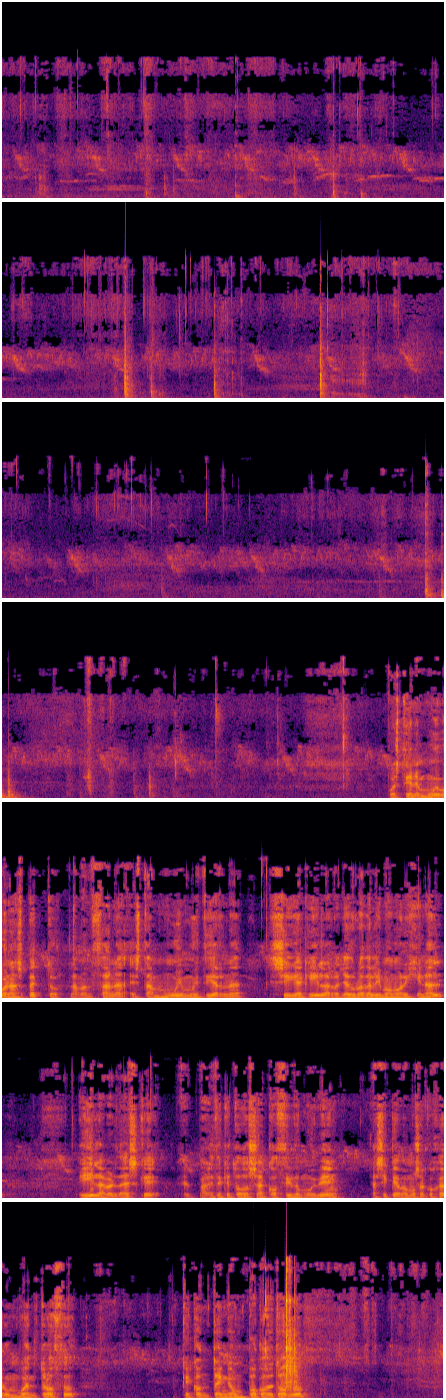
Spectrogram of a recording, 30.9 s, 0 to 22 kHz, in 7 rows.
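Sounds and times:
small birds chirping: 0:00.0 - 0:30.9
knife scraping against clay bowl: 0:05.2 - 0:08.8.

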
